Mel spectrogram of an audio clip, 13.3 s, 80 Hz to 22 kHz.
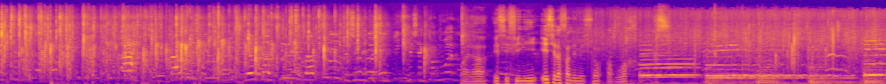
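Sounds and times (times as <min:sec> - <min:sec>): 
excited voices and cheers: 0:00.0 - 0:06.7, 0:12.3 - 0:12.9
small crowd clapping: 0:00.0 - 0:07.1, 0:10.6 - 0:13.2
speech: 0:06.2 - 0:10.0, 0:10.6 - 0:11.0.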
